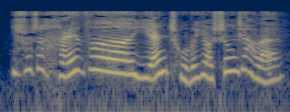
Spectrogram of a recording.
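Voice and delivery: ordinary talk, nothing marked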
